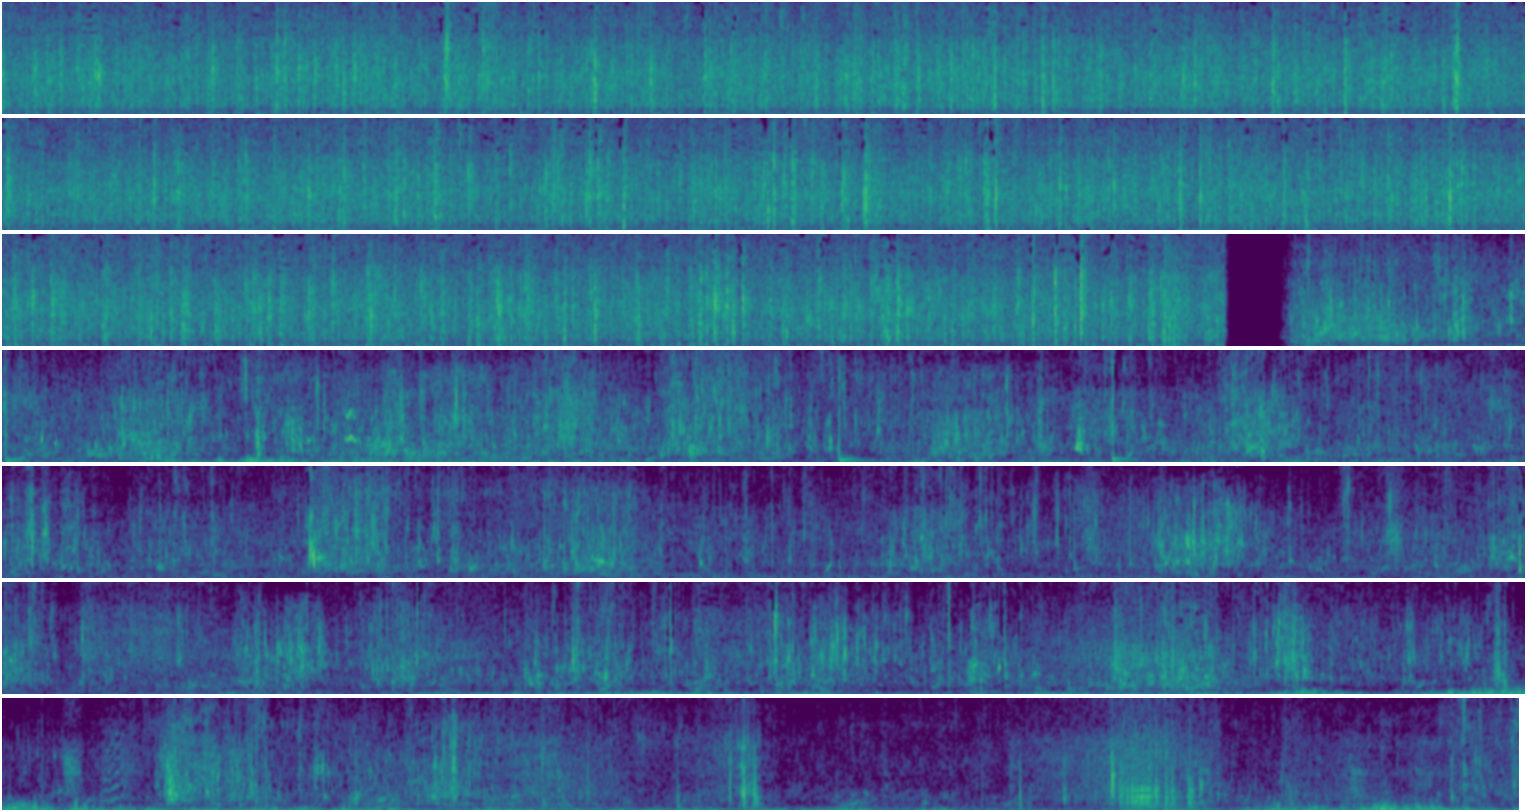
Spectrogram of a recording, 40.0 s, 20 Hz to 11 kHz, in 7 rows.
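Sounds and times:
heavy rain falling: 0:00.0 - 0:16.0
water drips and splashes: 0:00.0 - 0:39.9
wind buffeting microphone: 0:16.7 - 0:28.0, 0:28.8 - 0:39.9.

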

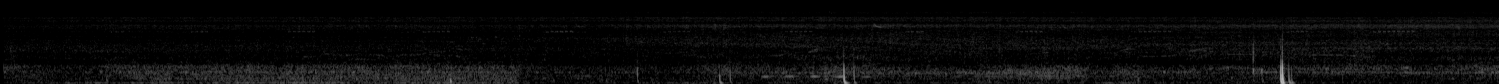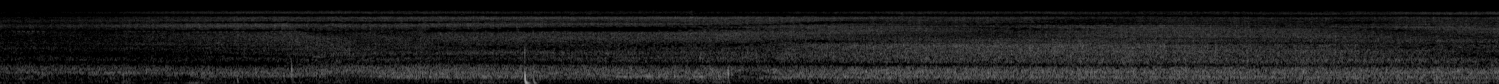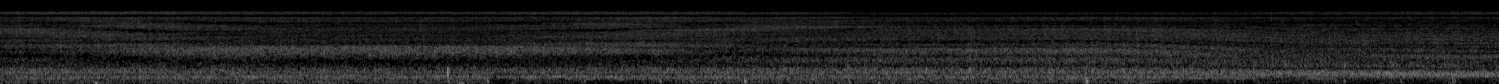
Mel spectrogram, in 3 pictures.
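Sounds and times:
waterfall splashing into pool: 0:15.6 - 0:44.9.

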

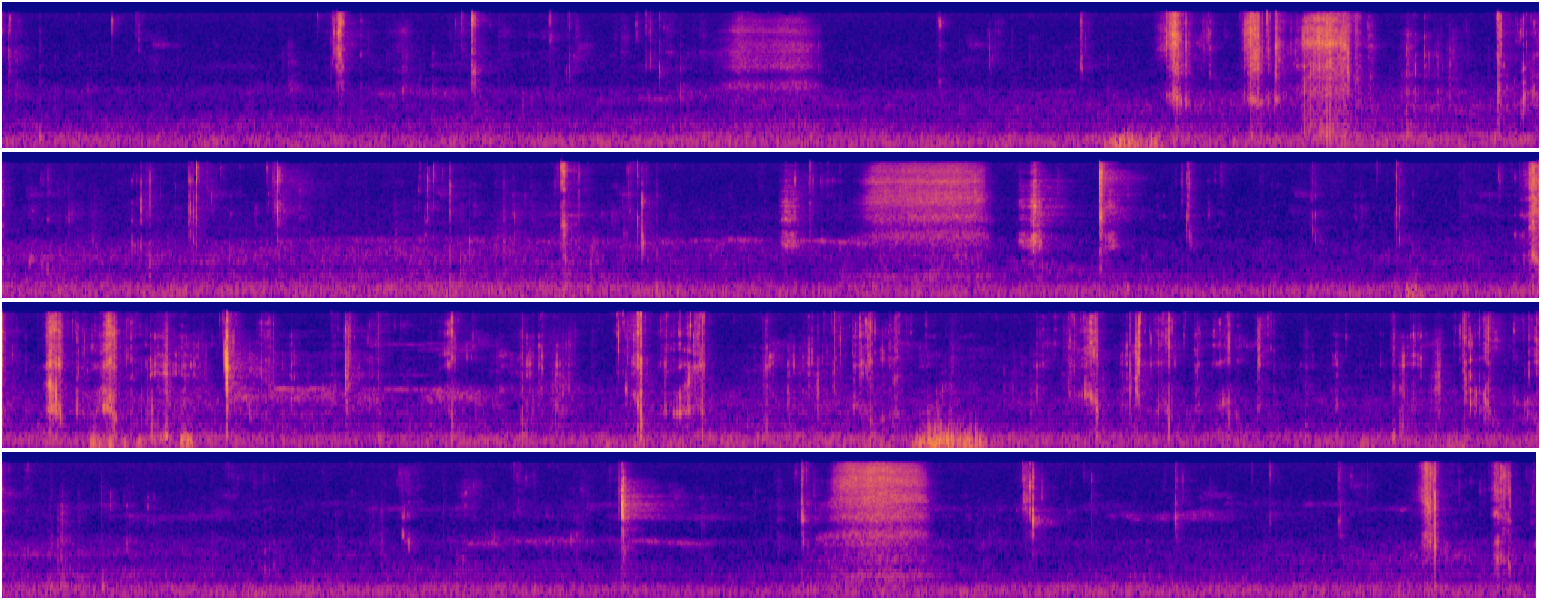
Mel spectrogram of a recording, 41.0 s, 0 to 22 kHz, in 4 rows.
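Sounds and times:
person chewing crunchy fruit: 0:06.6 - 0:14.7, 0:17.0 - 0:34.0, 0:35.9 - 0:36.4, 0:37.5 - 0:37.8, 0:39.6 - 0:40.9.

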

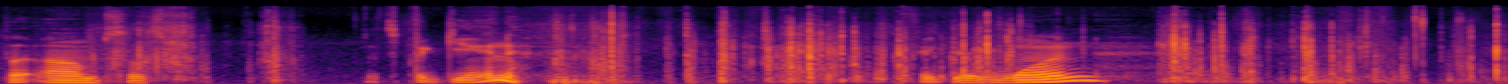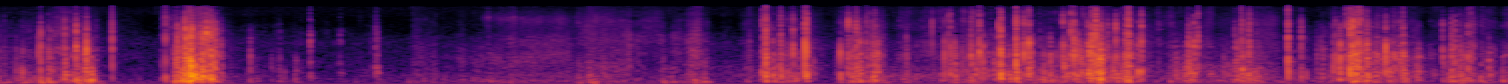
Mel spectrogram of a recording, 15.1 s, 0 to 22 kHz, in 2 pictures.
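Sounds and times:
plastic packet crinkling and tearing: 0:00.5 - 0:01.5, 0:02.7 - 0:09.5, 0:11.2 - 0:15.0.

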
